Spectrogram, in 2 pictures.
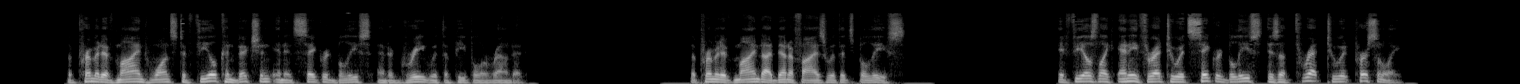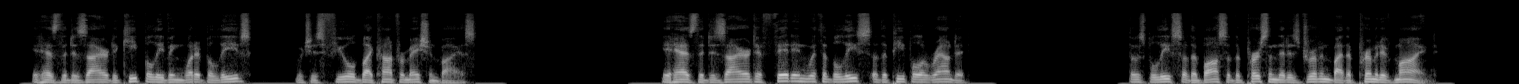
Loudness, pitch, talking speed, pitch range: -25 LUFS, 110 Hz, 170 wpm, 90-120 Hz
